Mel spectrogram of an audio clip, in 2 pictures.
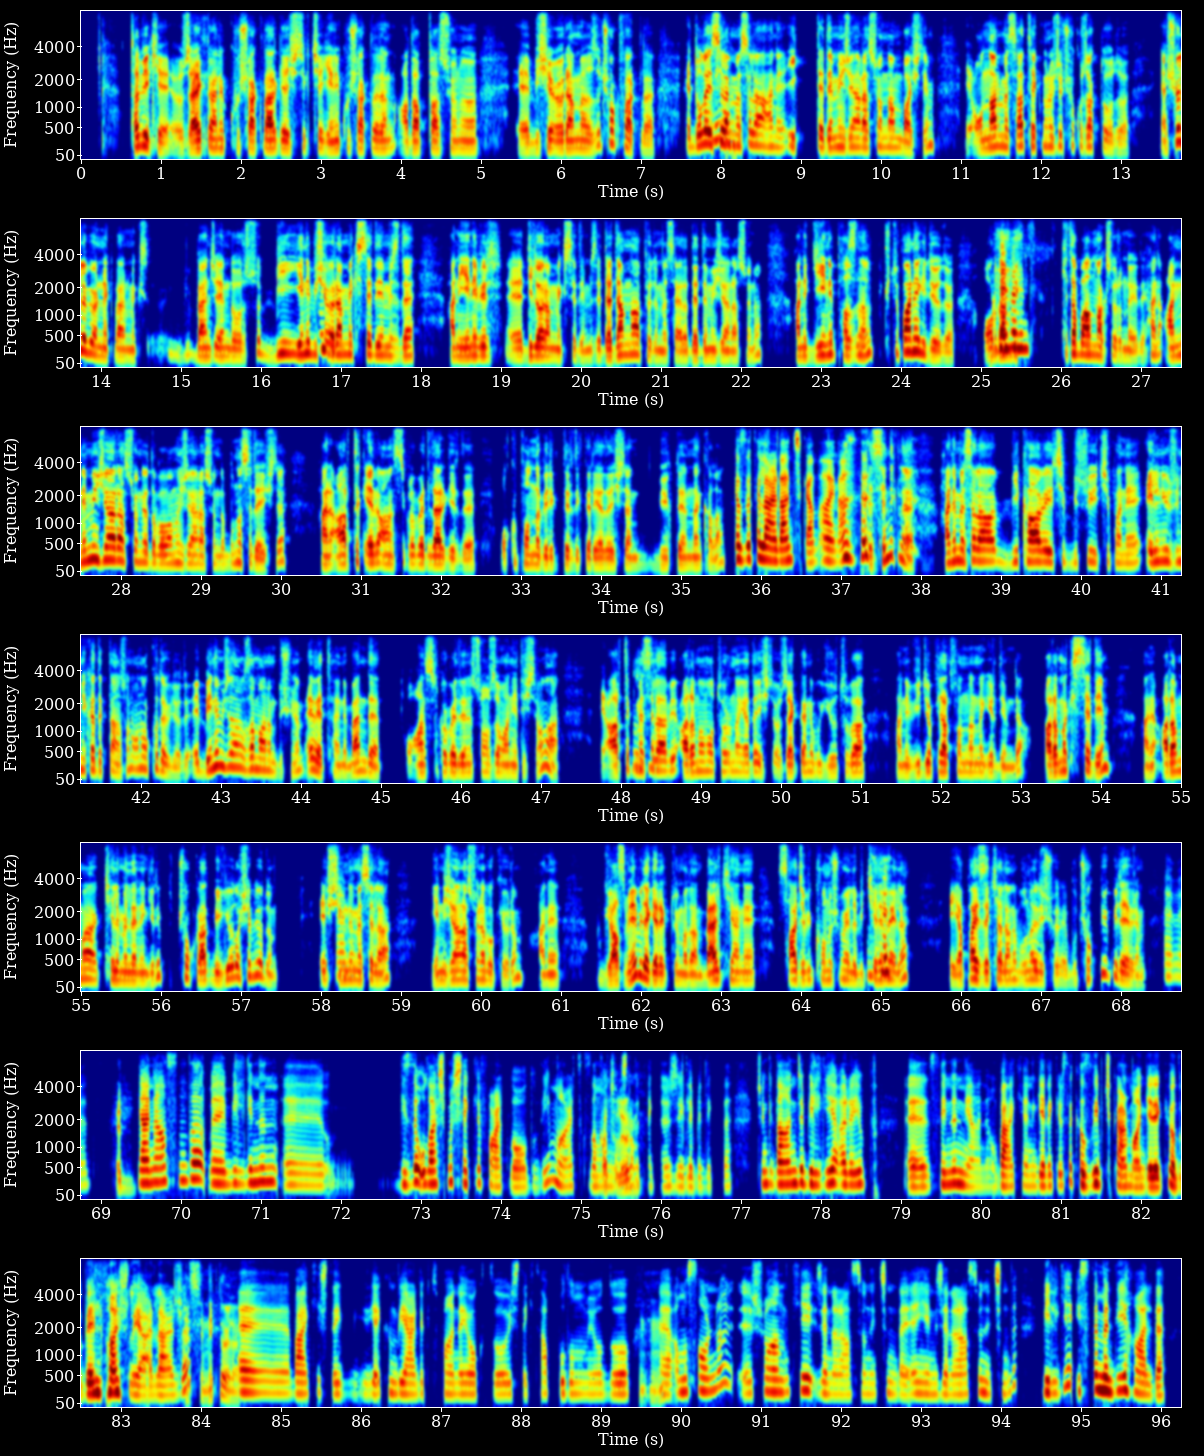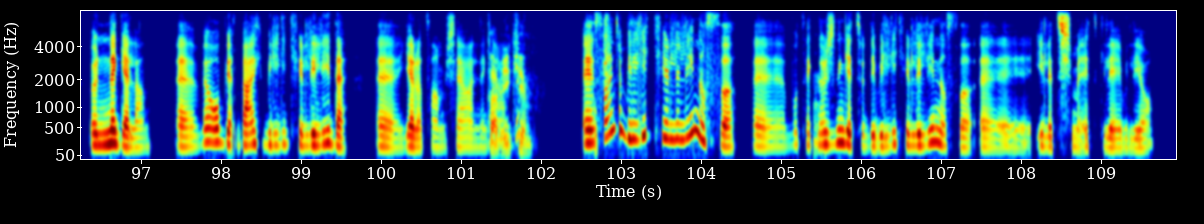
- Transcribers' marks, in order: tapping; other noise; laughing while speaking: "Evet"; laughing while speaking: "aynen"; chuckle; chuckle; unintelligible speech; other background noise; laughing while speaking: "belli başlı"
- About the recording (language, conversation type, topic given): Turkish, podcast, Teknoloji aile içi iletişimi sizce nasıl değiştirdi?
